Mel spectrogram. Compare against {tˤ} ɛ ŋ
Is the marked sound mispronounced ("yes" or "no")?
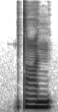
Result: no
